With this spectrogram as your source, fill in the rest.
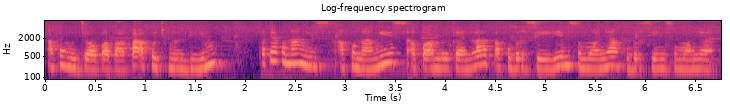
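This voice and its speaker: A woman's voice: mid-range voice, fast, dark tone, low-quality recording. A young woman from Indonesia telling a personal story in a casual, emotional vlog, repeating herself as she goes. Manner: emotional, repetitive, chatty. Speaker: vlogger.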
